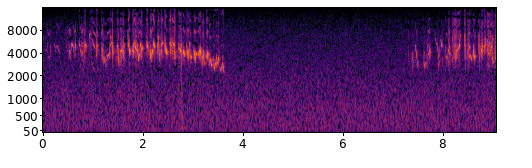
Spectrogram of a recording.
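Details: Cape grassbird singing from a rock on a mountain slope: a rapid, high jumbled warble of scratchy notes that drifts lower toward its end, then a pause of several seconds before another fast high burst begins.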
